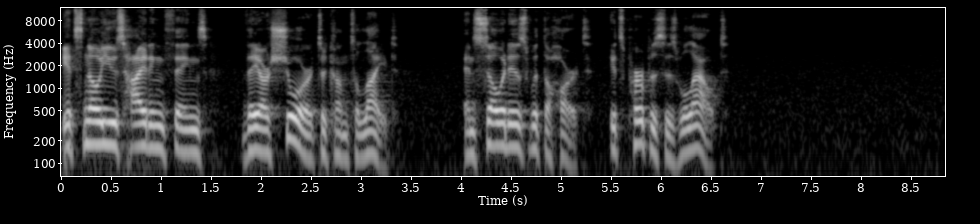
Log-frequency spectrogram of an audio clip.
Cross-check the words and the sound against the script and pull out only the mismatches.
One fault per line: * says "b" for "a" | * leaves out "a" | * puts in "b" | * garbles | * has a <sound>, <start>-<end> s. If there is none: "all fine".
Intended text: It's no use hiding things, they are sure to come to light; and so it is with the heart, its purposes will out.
all fine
